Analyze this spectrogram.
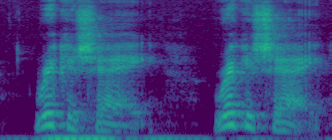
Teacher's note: ricochet does have a more pronounced secondary stress ricochet ricochet rick is the primary stress and shea is the · Rick is the primary stress and shay is the secondary stress.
